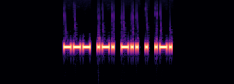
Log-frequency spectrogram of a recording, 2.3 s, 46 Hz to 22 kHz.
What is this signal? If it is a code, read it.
Morse code, heard as a keyed tone, about 53 wpm, 700 Hz. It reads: ORDER
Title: Sets of 2 Words - New Word Drill - 50wpm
